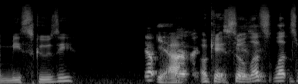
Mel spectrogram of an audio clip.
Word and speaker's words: Mi Scusi: other one is am i saying it correctly me scoozy yeah okay so let's let's walk us through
